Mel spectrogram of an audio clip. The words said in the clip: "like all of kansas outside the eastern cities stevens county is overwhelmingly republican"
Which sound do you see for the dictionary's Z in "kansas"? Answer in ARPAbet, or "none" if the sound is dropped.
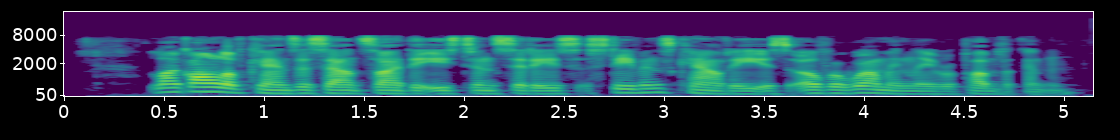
Z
